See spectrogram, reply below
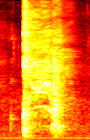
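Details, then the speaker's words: Single sharp, harsh cough burst that trails off briefly against a quiet background, heard during a livestream; cough. "with famous people live stream those are real live racial coughs it could be an imitation gwp live stream if you don't hear that coughing in the background"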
